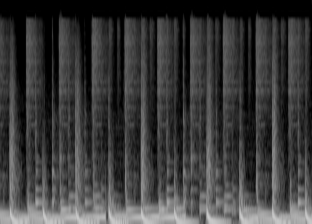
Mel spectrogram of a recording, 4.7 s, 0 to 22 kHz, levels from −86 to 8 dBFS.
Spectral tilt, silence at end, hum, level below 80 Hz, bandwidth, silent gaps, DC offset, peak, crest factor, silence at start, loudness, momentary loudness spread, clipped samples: -7 dB/octave; 0 s; none; -24 dBFS; 15.5 kHz; none; under 0.1%; -8 dBFS; 12 dB; 0 s; -21 LUFS; 2 LU; under 0.1%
